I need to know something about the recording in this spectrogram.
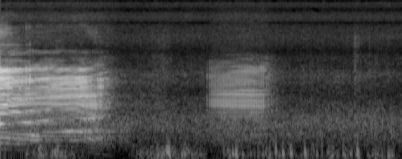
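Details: Red deer stag roaring at Tatton Park, Cheshire, ahead of the rut: a loud harsh roar fading out, then a shorter second bellow, with low thumping footsteps or knocks underneath.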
